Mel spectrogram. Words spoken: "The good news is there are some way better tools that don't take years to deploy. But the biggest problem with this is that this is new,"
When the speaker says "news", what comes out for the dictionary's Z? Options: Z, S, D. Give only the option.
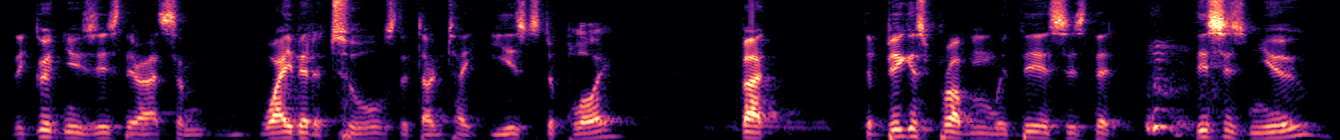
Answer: Z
